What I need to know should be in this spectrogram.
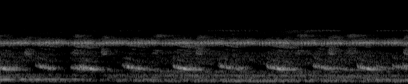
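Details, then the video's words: Night frog calls at a lakeside, clipped descending notes spaced roughly half a second apart, riding over a continuous high-pitched insect chorus and a soft low rumble. "Lakeside night creatures and frog sounds"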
